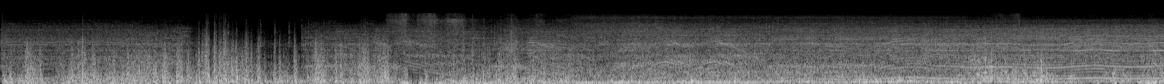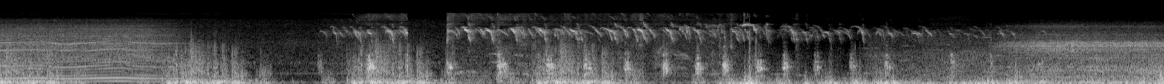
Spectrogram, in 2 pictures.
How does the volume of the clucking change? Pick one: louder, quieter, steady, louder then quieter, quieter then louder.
quieter.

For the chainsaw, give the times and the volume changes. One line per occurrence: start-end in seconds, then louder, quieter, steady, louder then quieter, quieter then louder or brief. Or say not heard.
0.0-13.6 louder
21.5-23.2 brief.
